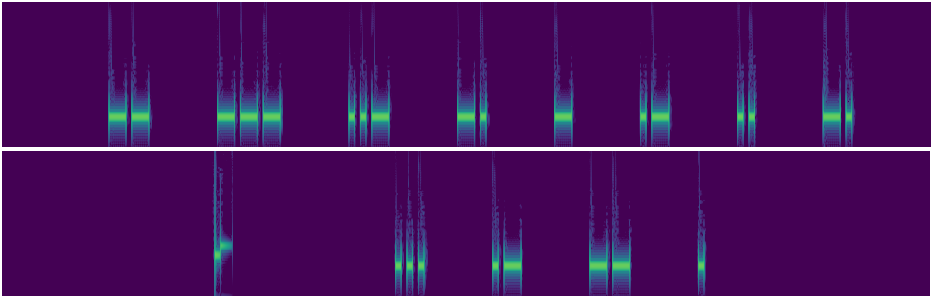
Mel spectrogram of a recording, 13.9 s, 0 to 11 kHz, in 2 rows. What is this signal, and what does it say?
Morse code, heard as a keyed tone, about 28 wpm, spaced as for 13 wpm, 700 Hz. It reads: MOUNTAIN SAME
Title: 4x Character Spacing - Top 500 Words - 28wpm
